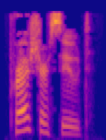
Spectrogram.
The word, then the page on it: pressure suit: British English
